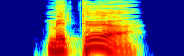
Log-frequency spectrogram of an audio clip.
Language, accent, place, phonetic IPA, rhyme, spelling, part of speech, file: German, Germany, Berlin, [mɛˈtøːɐ̯], -øːɐ̯, Metteur, noun, De-Metteur.ogg
- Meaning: typesetter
